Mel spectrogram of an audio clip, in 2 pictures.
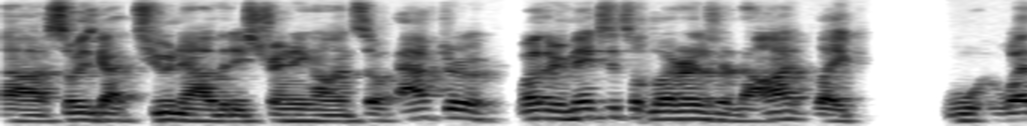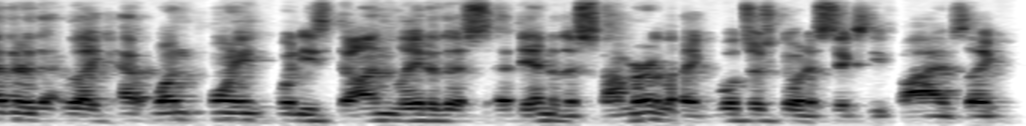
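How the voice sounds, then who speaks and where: A man's voice: fairly low pitch, steady tone, brisk, a bit bright, dull audio. A man in his thirties, a podcast guest, talking casually and rambling with lots of fillers and restarts. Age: 30s. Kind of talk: casual chat.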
